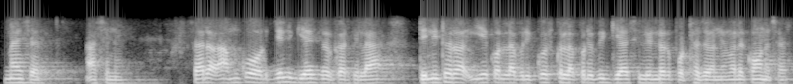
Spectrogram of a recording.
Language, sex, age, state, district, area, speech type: Odia, male, 18-30, Odisha, Rayagada, urban, conversation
